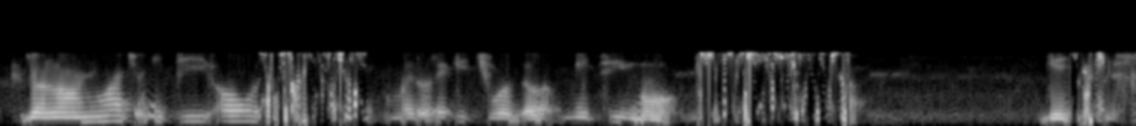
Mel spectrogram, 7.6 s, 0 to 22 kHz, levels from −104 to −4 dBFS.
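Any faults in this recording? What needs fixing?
The whole speech clip runs through a Codec 2 vocoder: robotic, buzzy, band-limited to 200 Hz to 3.7 kHz, consistent with its top 3.2 kbit/s mode rebuilding the voice from sine waves. Use a waveform codec or a higher-rate link if the channel allows.

Bit errors on digital voice radio hit at 1.72–2.49 s, 4.66–5.71 s and 7.14–7.40 s. Corrupted frame parameters, around a fifth of bits flipped, make pitch and level jump into warbly gibberish. Better coverage, stronger error protection, or muting bad frames would help.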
